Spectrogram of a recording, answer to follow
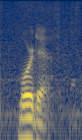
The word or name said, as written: mordeth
